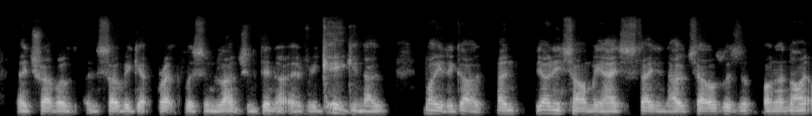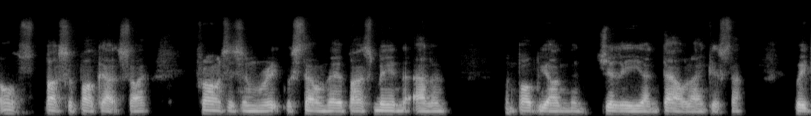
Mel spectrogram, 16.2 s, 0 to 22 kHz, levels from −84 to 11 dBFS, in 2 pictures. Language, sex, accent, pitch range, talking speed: English, male, British, 90-105 Hz, 205 wpm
